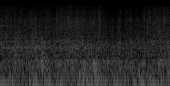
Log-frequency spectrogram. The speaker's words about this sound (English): It's a rainy day. I have my window wipers on.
